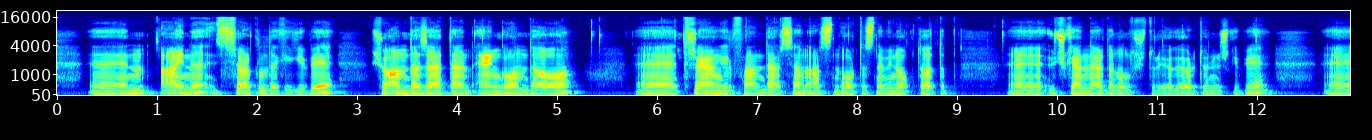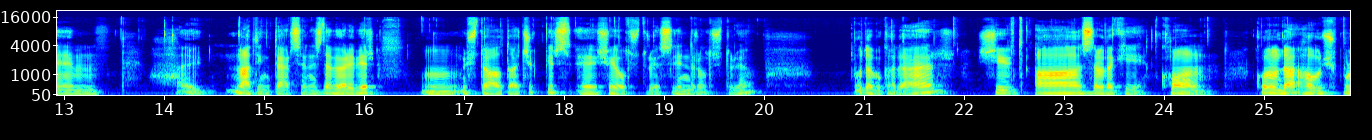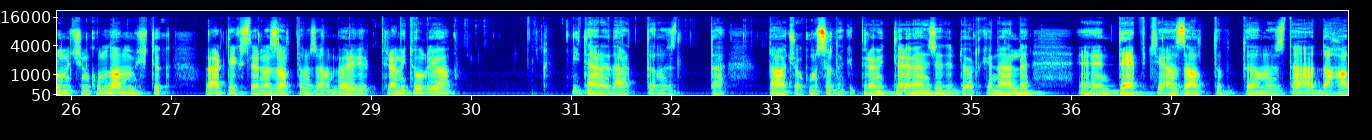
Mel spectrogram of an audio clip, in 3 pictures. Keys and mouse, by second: 0.0-4.6 drag, 5.8-6.6 drag, 7.2-7.5 middle drag, 9.8-12.4 drag, 14.3-15.1 drag, 15.4-19.2 middle drag, 21.2 x, 22.6 shift+a, 24.8-25.5 middle drag, 26.1-26.8 shift+middle drag, 27.8 click, 28.5-29.1 middle drag, 29.7-30.1 middle drag, 31.3 drag, 31.6-33.0 middle drag, 34.9-35.3 middle drag, 37.0-38.7 drag.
